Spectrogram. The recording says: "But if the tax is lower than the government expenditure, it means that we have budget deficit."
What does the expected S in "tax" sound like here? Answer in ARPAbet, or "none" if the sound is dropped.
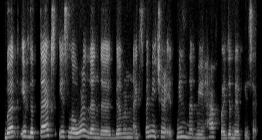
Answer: S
